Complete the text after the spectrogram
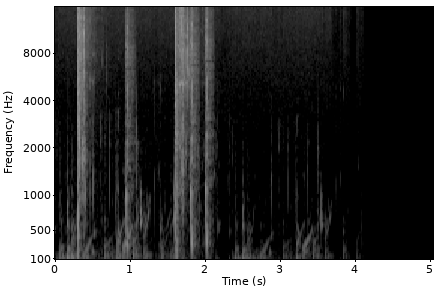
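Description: Lava bubbles and pops nearby.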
